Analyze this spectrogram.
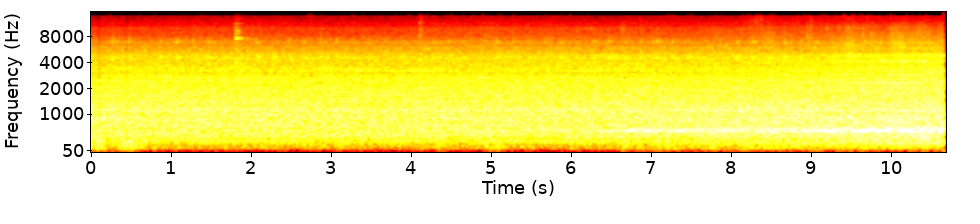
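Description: A train rolls slowly along, its wheels rumbling and clattering on the rails.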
